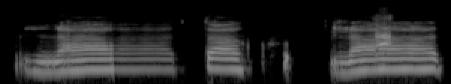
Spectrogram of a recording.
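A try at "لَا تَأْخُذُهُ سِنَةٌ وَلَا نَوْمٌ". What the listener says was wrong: ता ता झटका दें जहाँ पे झटका आना है, हमजा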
